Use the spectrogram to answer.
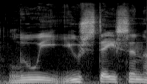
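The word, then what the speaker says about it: Louis Oosthuizen: I did see Louis Oosthuyzen.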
